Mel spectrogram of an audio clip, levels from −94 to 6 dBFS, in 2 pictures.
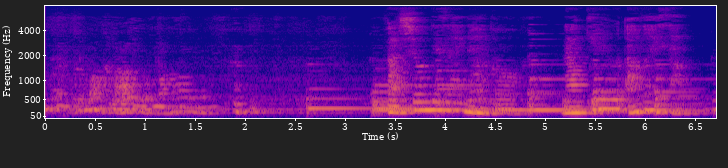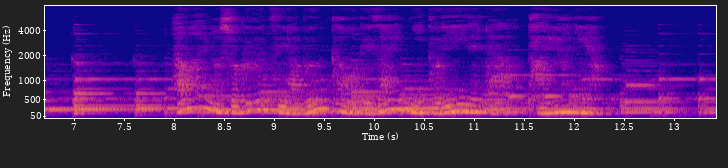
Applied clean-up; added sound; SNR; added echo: none; none; none; reverberation time 0.6 s.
